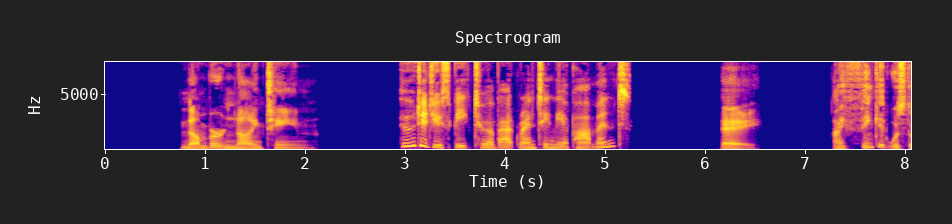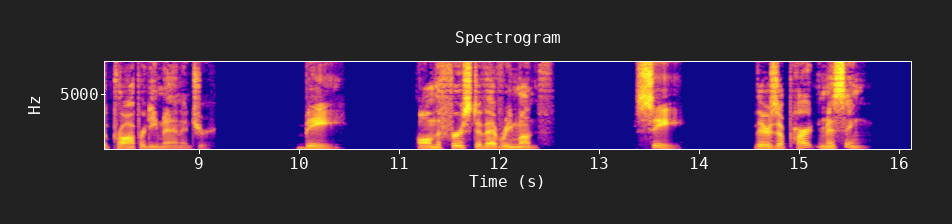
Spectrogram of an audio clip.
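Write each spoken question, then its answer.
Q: Who did you speak to about renting the apartment?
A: A: I think it was the property manager.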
